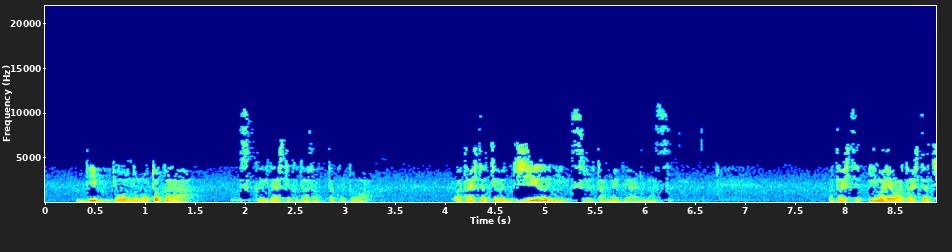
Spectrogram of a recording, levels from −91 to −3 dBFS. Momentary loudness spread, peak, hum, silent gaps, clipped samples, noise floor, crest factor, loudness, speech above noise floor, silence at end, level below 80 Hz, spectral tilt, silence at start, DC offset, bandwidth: 22 LU; -12 dBFS; none; none; under 0.1%; -52 dBFS; 20 dB; -32 LUFS; 21 dB; 0 s; -68 dBFS; -5 dB/octave; 0 s; under 0.1%; 10 kHz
